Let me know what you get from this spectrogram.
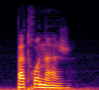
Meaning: Patronage
- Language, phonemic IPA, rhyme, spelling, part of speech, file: French, /pa.tʁɔ.naʒ/, -aʒ, patronage, noun, Fr-patronage.ogg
